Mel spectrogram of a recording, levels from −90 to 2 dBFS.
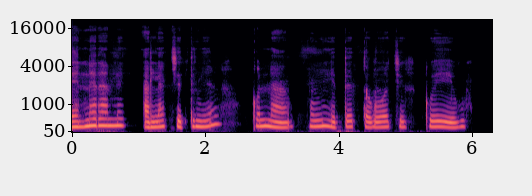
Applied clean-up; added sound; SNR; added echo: neural mask model Resemble Enhance denoiser.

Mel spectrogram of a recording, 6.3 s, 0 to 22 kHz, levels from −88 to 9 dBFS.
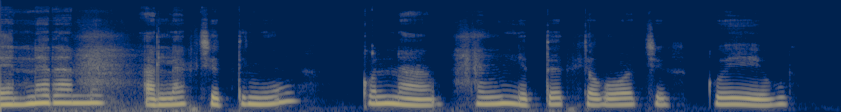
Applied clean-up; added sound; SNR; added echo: neural mask model DeepFilterNet 3.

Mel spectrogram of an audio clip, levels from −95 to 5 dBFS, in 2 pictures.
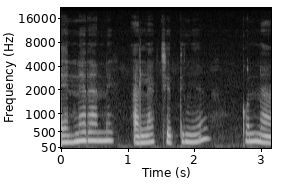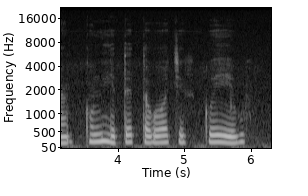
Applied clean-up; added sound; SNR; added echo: none; none; none; none.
